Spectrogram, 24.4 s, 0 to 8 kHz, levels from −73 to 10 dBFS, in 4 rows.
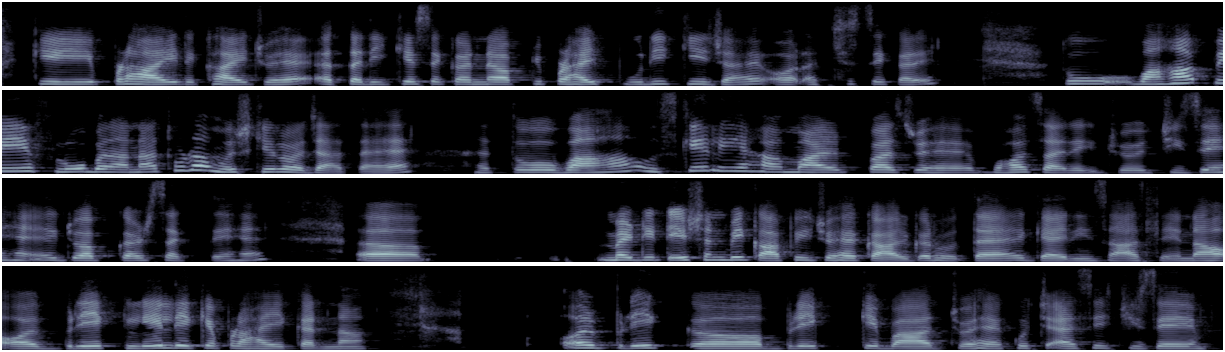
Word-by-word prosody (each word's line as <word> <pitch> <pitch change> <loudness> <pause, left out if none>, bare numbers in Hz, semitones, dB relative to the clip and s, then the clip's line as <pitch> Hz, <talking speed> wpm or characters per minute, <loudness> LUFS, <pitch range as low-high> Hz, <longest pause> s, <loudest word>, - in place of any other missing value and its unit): कि 225 -2 +1
पढ़ाई-लिखाई 210 -2 +4
जो 200 0 -5
है 220 +3 +2
अ, 220 - 0
तरीके 215 +1 0
से 235 +1 -5
करना 215 -1 +1
आपकी 210 +2 0
पढ़ाई 220 -2 +3
पूरी 215 +3 -6
की 235 -1 -4
जाए 215 +3 -3
और 205 -4 -5
अच्छे 235 +3 -12
से 225 - -9
करें। 195 +2 -4 0.7
तो 270 - -4 0.3
वहाँ 275 +7 +6
पे 310 +1 +4
फ़्लो 280 -3 -1
बनाना 250 -2 0
थोड़ा 410 +2 +4
मुश्किल 255 -2 -2
हो 230 - +3
जाता 160 -3 -3
है। 165 +2 -1 0.3
ह 195 - -9
तो 220 -1 0
वहाँ 220 +7 +3
उसके 315 +5 -2
लिए 335 -4 -4
हमारे 230 -3 +2
पास 225 -1 +3
जो 215 - -2
है 200 0 -5
बहुत 225 +2 -1
सारी 195 -3 -1
जो 195 0 -9
चीज़ें 200 +2 -5
हैं 220 +1 -5
जो 215 - +1
आप 210 0 0
कर 210 0 0
सकते 205 -3 -7
हैं। 205 +6 -8 0.5
अ, 195 -1 +5 1.0
मेडिटेशन 240 +1 +3
भी 250 - +5
काफ़ी 225 0 +2
जो 220 - 0
है 215 - +4
कारगर 175 +5 +3
होता 190 -1 -1
है 195 +3 +2
गहरी 180 0 0
साँस 180 - -2
लेना 195 +1 +1
और 195 0 +2
ब्रेक 210 +1 +3
ले 210 +2 +5
लेके 235 -1 +3
पढ़ाई 195 -4 -2
करना। 185 0 -3 1.0
और 250 +1 +4
ब्रेक 235 0 -2
अ, 200 -1 +4
ब्रेक 205 +1 -2
के 220 - 0
बाद 180 0 +3
जो 195 - -4
है 195 -2 -1
कुछ 215 +3 -9
ऐसी 200 +3 -1
चीज़ें 195 0 -2
215 Hz, 185 wpm, -23 LUFS, 200-235 Hz, 1.0 s, वहाँ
